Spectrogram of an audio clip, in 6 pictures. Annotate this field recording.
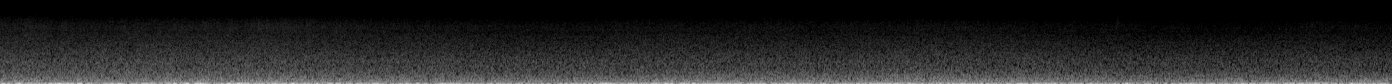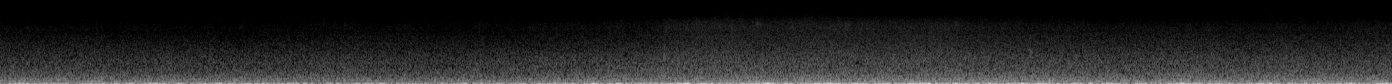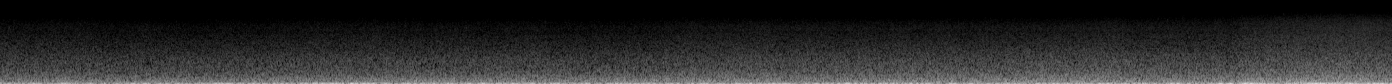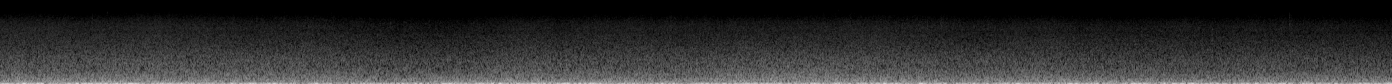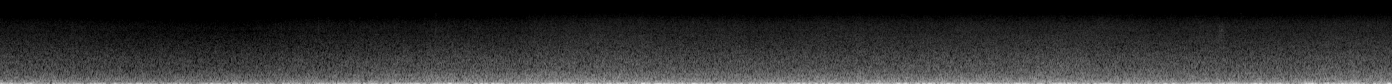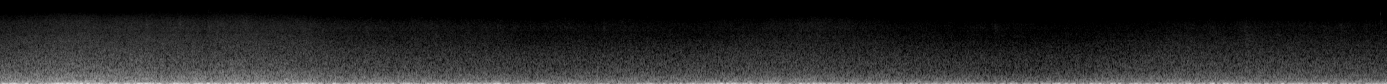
moor landscape, strong wind heard in a shelter, (Sony PCM D50, Primo EM172)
